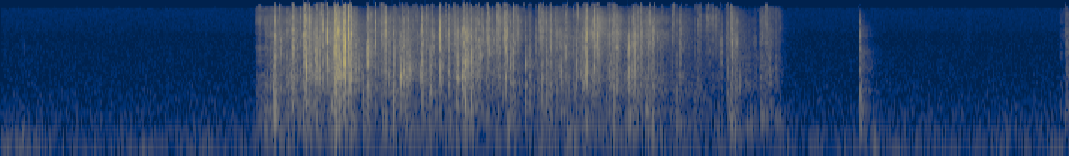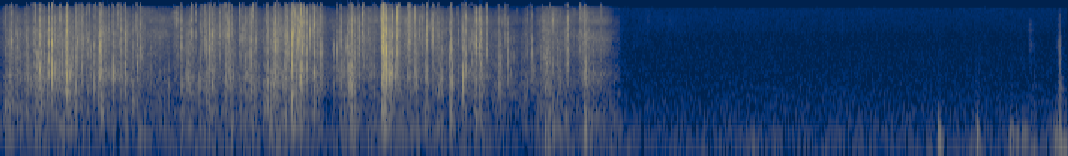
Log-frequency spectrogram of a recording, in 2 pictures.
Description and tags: Plastic bag crinkle and crumple
A hand being put into a thick plastic bag.
bag, crinkle, crumple, crumpling, plastic, plastic-bag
